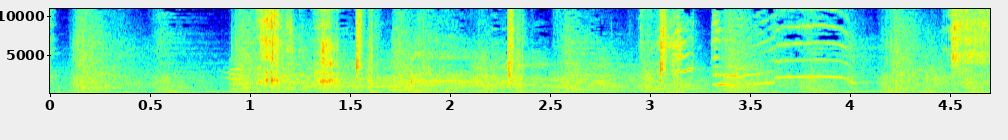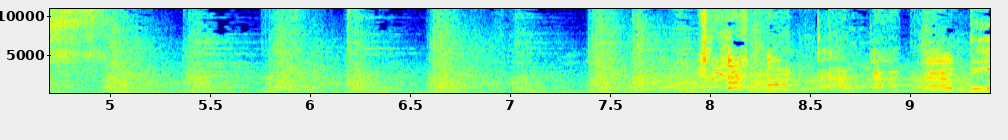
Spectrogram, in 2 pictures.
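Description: A cartoon puppy from Crayon Shin-chan barks and whimpers in short yips, set against a busy, loud music track with crashes and thwacks.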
